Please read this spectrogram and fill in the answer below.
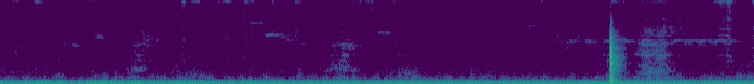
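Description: Faint rustling and crinkling of a thin sheet of metal leaf as it is brushed and pressed onto a lure, over a steady low hum, with one sharp click about eight seconds in.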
